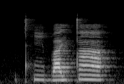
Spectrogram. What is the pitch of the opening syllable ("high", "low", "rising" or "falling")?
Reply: low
